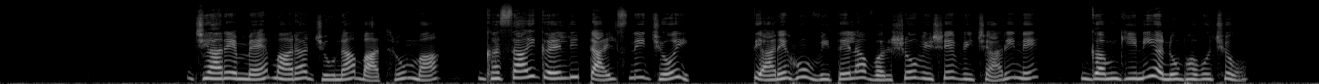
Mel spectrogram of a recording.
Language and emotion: Gujarati, sad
